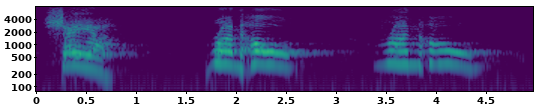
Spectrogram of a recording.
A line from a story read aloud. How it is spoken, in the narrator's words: Both teams now started screaming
